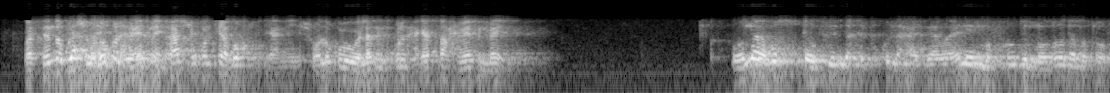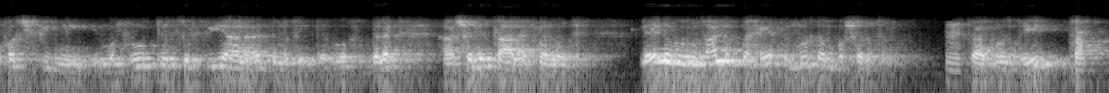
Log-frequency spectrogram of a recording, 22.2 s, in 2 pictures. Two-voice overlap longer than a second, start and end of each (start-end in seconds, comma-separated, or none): 0.7-2.1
